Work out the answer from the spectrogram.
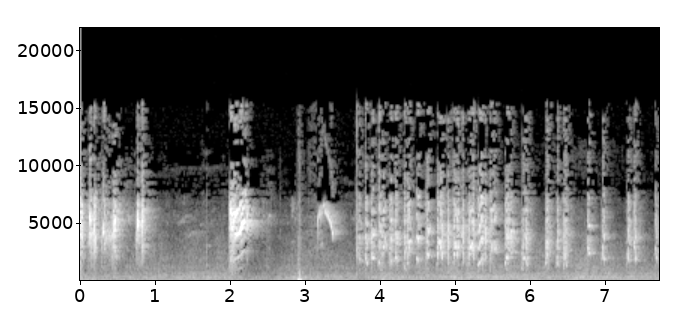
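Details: Female ruby-cheeked sunbird in heat calling to a male: a few high chips, a sharp rising note, then a long run of quick, high chattering notes.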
